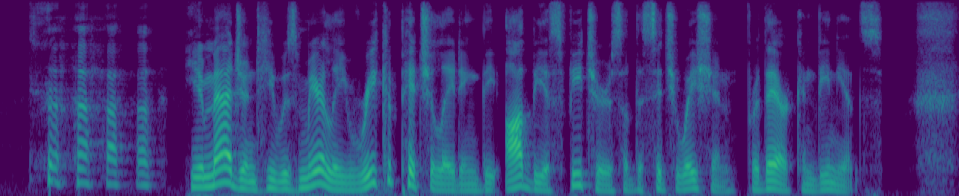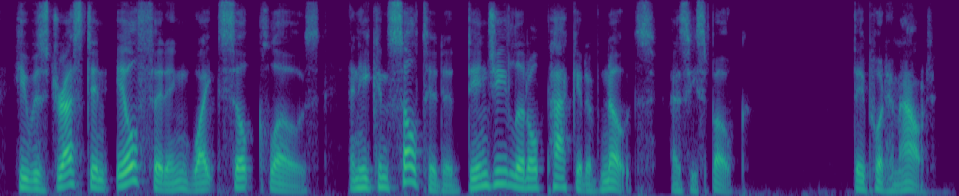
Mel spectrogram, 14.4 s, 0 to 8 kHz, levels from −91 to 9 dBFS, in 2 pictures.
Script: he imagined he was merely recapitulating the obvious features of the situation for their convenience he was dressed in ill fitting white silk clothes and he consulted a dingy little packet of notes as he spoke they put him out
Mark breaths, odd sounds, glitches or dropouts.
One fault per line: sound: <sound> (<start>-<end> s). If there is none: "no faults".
sound: laugh (0.2-1.3 s)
